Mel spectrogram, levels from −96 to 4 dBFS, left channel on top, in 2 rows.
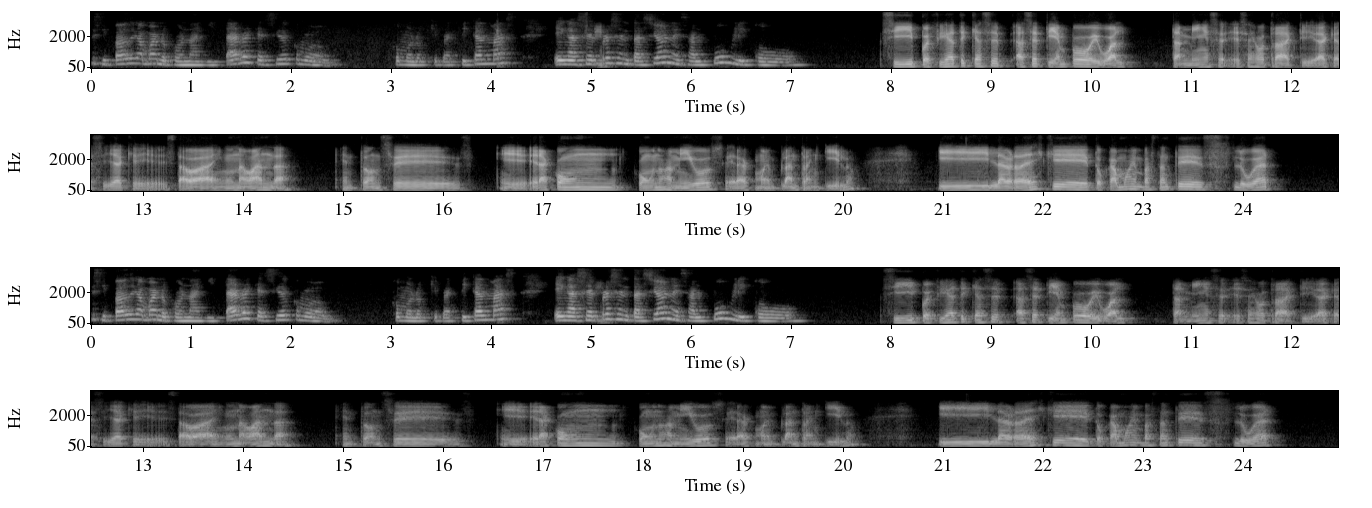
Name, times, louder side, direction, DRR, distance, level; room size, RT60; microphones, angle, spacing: voice 1, 0.0-2.4 3.0-4.2 4.6-7.1, right 2 dB, 25° right, 0.4 m, -35 dB
voice 2, 7.9-10.4 10.8-14.5 15.0-16.2 16.6-20.1 20.5-20.6 21.0-24.2, left 6 dB, 60° left, 0.4 m, -30 dB
4.9 x 2.4 x 3.0 m
head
